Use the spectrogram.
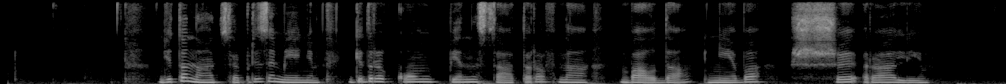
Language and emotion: Russian, neutral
